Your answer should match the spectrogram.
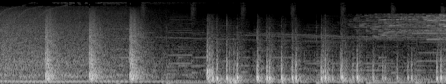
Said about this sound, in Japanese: クラッカーに紙テープ、おまけに紙吹雪とは。宴会でも始める気かね。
